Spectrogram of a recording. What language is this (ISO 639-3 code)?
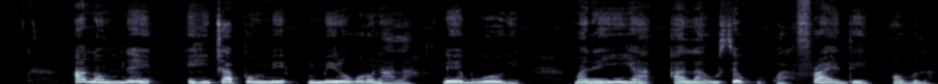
ibo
